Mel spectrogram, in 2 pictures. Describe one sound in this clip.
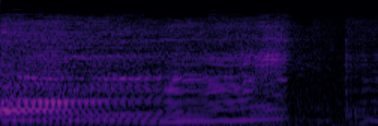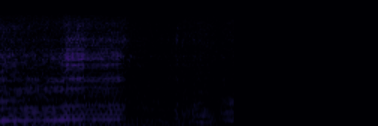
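A car engine hums and revs up, then revs again more softly.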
